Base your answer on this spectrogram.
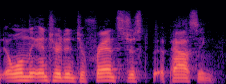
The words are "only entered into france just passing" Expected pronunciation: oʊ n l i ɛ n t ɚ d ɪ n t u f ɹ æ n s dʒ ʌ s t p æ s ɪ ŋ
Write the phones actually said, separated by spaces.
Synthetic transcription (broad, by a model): oʊ n l i ɛ n t ɚ d ɪ n t u f ɹ æ n s dʒ ʌ s t p æ s ɪ ŋ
